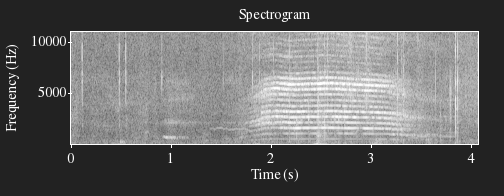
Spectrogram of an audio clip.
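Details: Two-day-old Australian Labradoodle Cobberdog puppy from a newborn litter, indoors; a single drawn-out nasal whining cry of about one and a half seconds, rich in harmonics and held fairly steady, with soft rustles and a quiet voice nearby.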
